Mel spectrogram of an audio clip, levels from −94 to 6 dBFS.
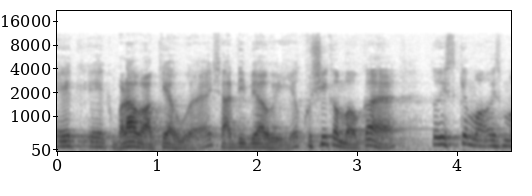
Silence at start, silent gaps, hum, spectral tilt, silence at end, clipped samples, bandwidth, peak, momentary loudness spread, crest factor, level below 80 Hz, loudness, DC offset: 0 s; none; none; -8 dB/octave; 0 s; under 0.1%; 11.5 kHz; -2 dBFS; 9 LU; 20 dB; -50 dBFS; -23 LUFS; under 0.1%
